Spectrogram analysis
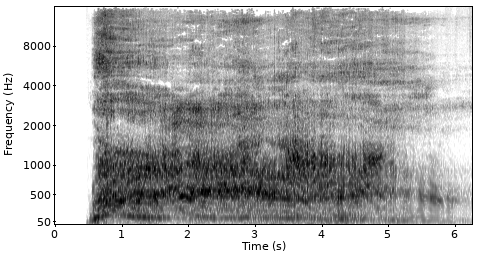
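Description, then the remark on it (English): Thunder Bear rises up and growls loudly in one long, deep, rumbling roar that starts abruptly, holds steady for about five seconds, then tapers off. No one speaks over it. “Then Thunder Bear rose up again and growled loud enough for all to hear.”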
